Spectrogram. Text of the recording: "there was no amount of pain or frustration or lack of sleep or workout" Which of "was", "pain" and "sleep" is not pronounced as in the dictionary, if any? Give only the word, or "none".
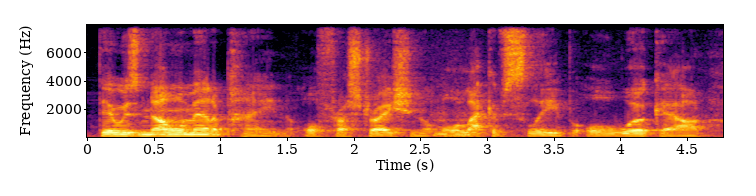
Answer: none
